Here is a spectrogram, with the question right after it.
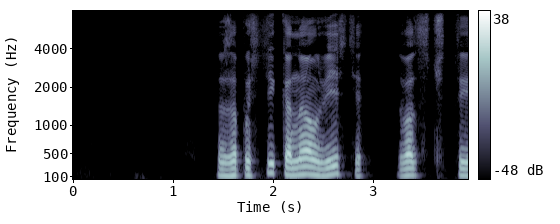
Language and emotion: Russian, neutral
